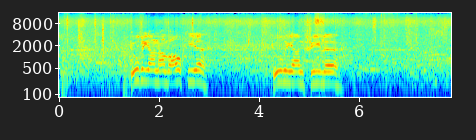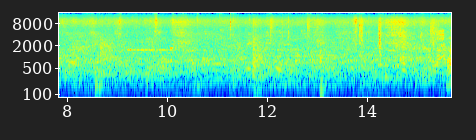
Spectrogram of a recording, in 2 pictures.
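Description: A busy market crowd murmurs in a large echoing hall.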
